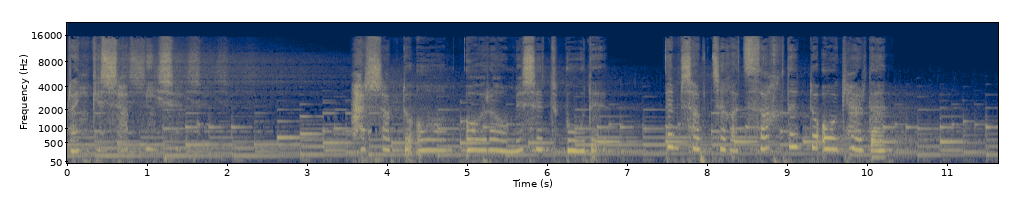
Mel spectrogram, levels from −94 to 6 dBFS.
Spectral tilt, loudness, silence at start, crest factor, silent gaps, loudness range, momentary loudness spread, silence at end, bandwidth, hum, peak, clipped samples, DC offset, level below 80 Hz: -2.5 dB/octave; -24 LUFS; 0 s; 18 dB; none; 3 LU; 14 LU; 0 s; 15.5 kHz; none; -6 dBFS; under 0.1%; under 0.1%; -50 dBFS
